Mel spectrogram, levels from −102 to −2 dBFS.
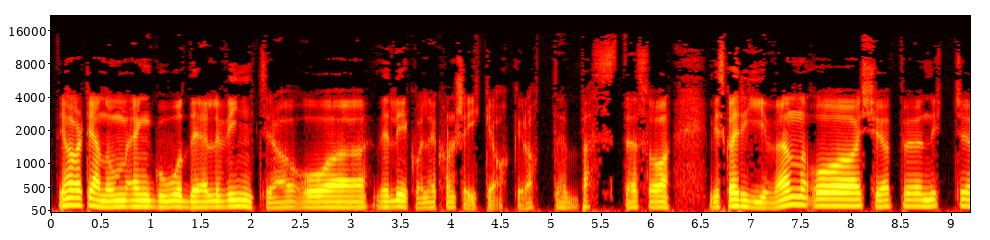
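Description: Speech, and the whole thing carries plainly audible MP3 compression: nothing above about 15.1 kHz, a watery, swirly sheen on the sibilants, and smeared consonant attacks, which fits a low bitrate of around 40 kbps that likely starved the encoder and made it drop weak spectral detail.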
